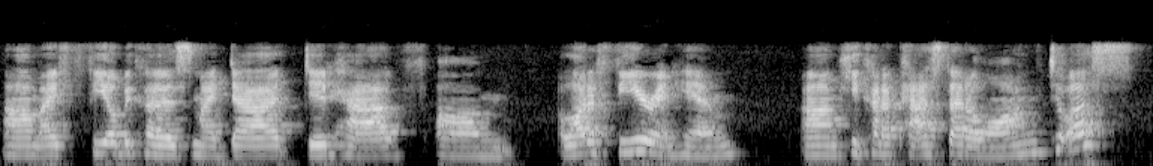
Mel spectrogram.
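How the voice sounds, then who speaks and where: A woman's voice: medium pitch, measured pace, fairly bright tone. A woman from Mexico, a guest in an interview, telling her personal story in an earnest, reflective way with frequent ums.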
